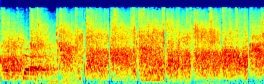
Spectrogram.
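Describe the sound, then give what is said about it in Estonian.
People at a community ceremony applaud loudly. Many sharp, crisp claps merge into a dense, crackling burst that continues at full strength throughout. “Aga olge tublid ja teeme aplausi,”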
